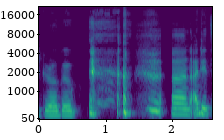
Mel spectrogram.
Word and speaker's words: Grogu: get his name wrong it is grogo and it is not goku it is grogu and i did say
